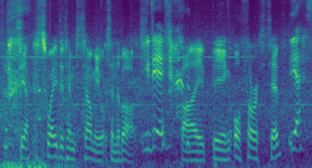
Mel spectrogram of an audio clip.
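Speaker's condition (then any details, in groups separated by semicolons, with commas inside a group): No condition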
